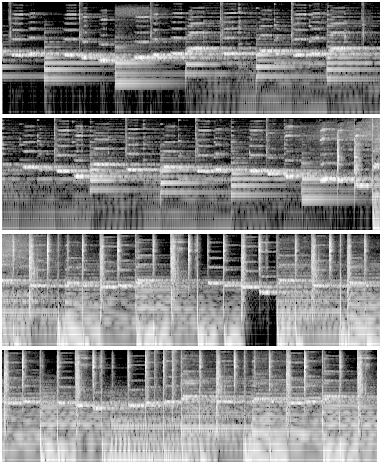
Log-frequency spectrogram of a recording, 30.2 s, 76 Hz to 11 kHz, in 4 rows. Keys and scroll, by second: 0.4-1.3 typing, 2.5-5.4 typing, 7.2-9.6 typing, 19.5-20.5 typing, 22.1 z, 27.3 p, 28.3 l.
